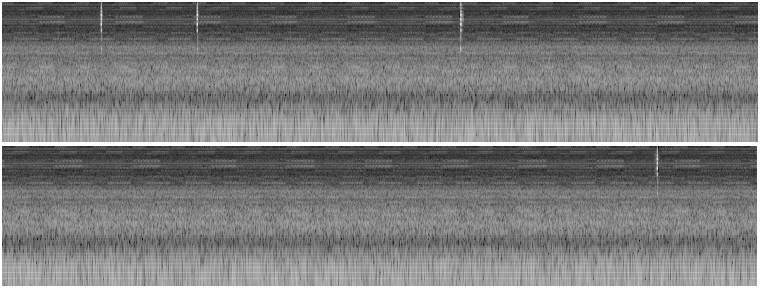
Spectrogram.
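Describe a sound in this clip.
A short digital click sounds as menu buttons are pressed.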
